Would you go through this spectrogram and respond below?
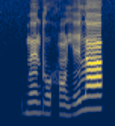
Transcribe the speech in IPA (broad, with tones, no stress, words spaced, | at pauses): bɛ̃˧ do˨hɔ̃˨je˨˦la˦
